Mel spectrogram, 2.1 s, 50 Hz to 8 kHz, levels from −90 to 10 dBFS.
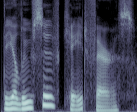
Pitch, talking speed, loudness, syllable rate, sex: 145 Hz, 115 wpm, -16 LUFS, 4.0 syllables/s, female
